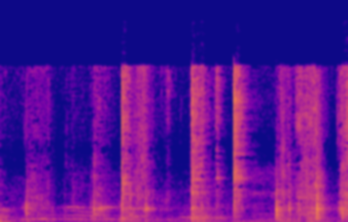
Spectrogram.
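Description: A utensil scrapes and clinks against a pan while ground mustard-poppy paste is stirred into fried prawns, with irregular close knocks and faint voices in the background.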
